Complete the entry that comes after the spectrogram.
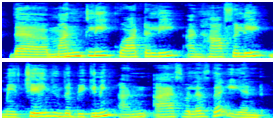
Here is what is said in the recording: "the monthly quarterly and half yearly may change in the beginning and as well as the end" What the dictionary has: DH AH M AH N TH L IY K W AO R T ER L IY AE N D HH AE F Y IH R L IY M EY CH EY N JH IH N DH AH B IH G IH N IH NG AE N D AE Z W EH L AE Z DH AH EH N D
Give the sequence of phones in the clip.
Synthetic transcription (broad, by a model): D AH M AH N T L IY K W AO R T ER L IY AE N D HH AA F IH L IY M EY CH EY N JH IH N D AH B IH G IH N IH NG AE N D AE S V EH L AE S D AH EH N D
